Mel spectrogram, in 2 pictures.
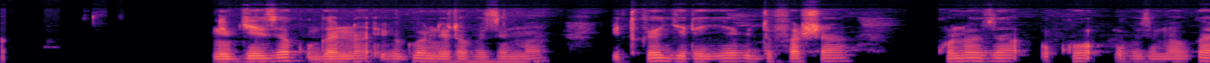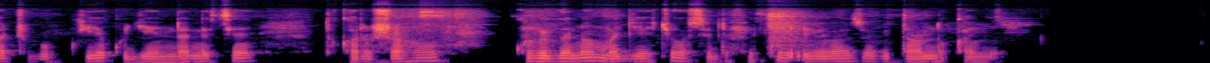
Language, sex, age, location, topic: Kinyarwanda, male, 25-35, Huye, health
